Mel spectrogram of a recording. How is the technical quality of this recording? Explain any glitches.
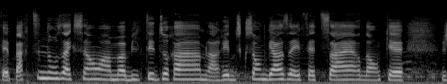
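No glitches can be heard in this recording. Nothing in it calls for an explanation.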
